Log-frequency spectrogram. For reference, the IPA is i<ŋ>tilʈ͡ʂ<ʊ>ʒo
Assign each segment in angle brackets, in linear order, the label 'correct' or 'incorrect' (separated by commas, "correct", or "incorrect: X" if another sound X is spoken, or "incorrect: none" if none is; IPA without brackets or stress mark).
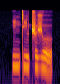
correct, incorrect: ɵ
